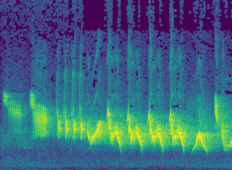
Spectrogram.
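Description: Birds chirp and tweet in a quick, continuous stream of high, warbling notes, clear, with no voices.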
